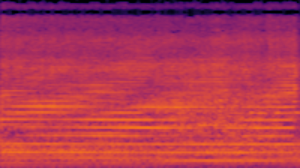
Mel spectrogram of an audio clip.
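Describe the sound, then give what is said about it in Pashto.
Woodworking machines cutting wood in a carpentry workshop make a loud, steady drone with a layered harmonic whine that holds unbroken from start to finish. “د ترکانی یا نجاری په دغه کارخونه کې نعمت الله سره نور للسو زیات کسان کار کوي. څوک په ماشینونو لرګي رکوي،”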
